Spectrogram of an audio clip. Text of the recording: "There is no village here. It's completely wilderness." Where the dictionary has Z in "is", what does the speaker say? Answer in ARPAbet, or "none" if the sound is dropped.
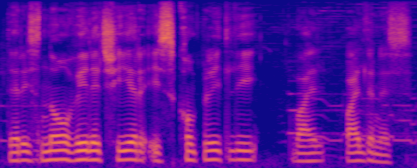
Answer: S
